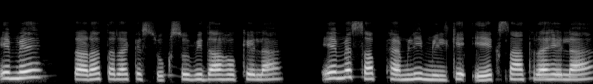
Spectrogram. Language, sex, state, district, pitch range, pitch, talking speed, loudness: Bhojpuri, female, Bihar, Saran, 230-255 Hz, 235 Hz, 130 wpm, -16 LUFS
